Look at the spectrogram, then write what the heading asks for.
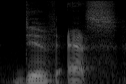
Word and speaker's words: dives: real division of esoterica dives pronounced div s by those in the know but there weren't many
